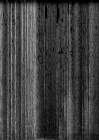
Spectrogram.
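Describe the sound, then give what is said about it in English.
Shuffling of a Tarot Mucha deck of tarot cards: a burst of rapid, papery flicking and tapping, a short pause, then a second quicker riffle, with no talking. “Let's get a quick shuffle.”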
